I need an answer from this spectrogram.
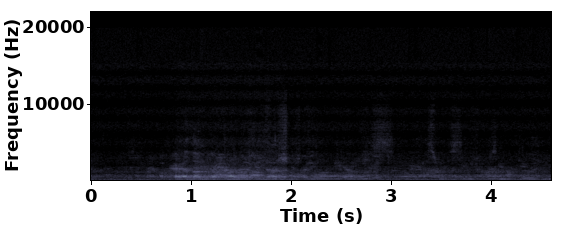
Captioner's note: attendees chattering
